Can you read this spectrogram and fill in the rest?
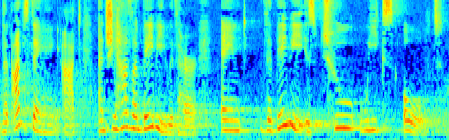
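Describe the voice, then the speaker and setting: A woman panelist telling a story with animation, her voice climbing when she quotes people. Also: a little high. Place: event hall. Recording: reverberant hall.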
